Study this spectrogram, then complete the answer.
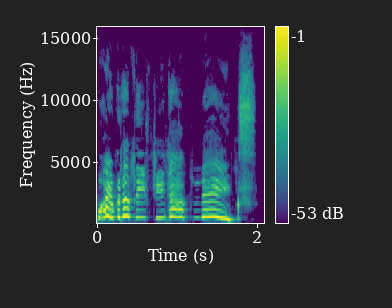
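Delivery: put-on very high, small kid voice; little cartoon kid. Retelling Bluey episode as child finding leaf bug, little kid voice. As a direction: imitate a tiny child puzzling aloud.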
